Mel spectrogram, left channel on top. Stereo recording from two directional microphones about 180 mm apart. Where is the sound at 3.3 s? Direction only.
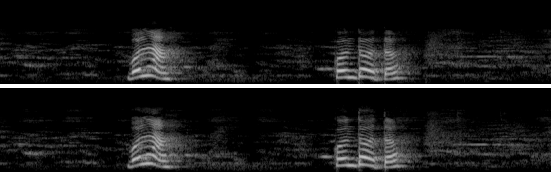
10° right (ahead or behind).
